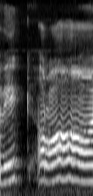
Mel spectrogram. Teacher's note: لام کے بعد بھی الف ہے، اس کو بھی ایک الف کے مقدار کھینچ کر پڑھیں گے۔ را کو موٹا پڑھیں گے، را کے اوپر کھڑا زبر ہے، اس کو بھی ایک الف کے مقدار کھینچ کر پڑھیں گے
